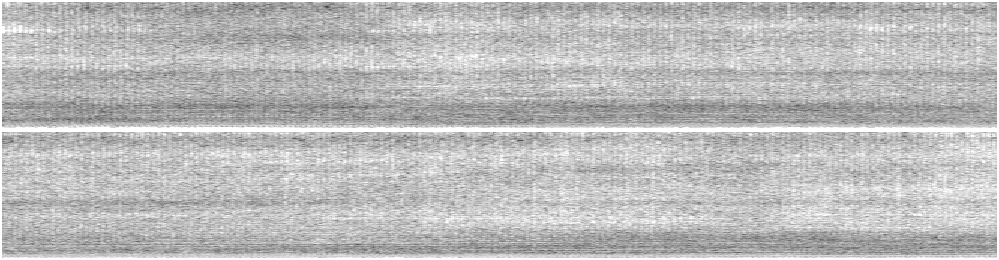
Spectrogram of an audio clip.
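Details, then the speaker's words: Vintage Cooper Klipper reel mower, driving outdoors and cutting short grass. Steady drone with a fast, regular patter that holds its pace; healthy under load. The reel needs sharpening and the bed knife needs adjusting, but it cuts well. "there you have it it does need to be sharpened and the bed knife needs to be adjusted but it does cut not that the grass is that high now it does cut pretty good"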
